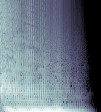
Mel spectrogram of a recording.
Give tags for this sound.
kick
studio

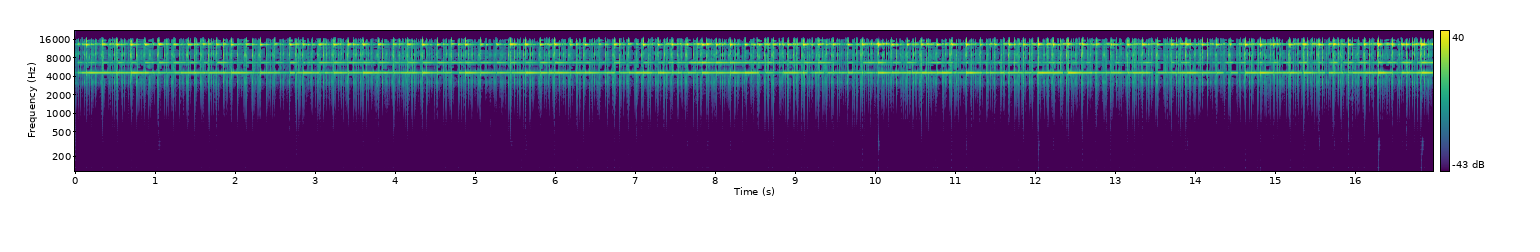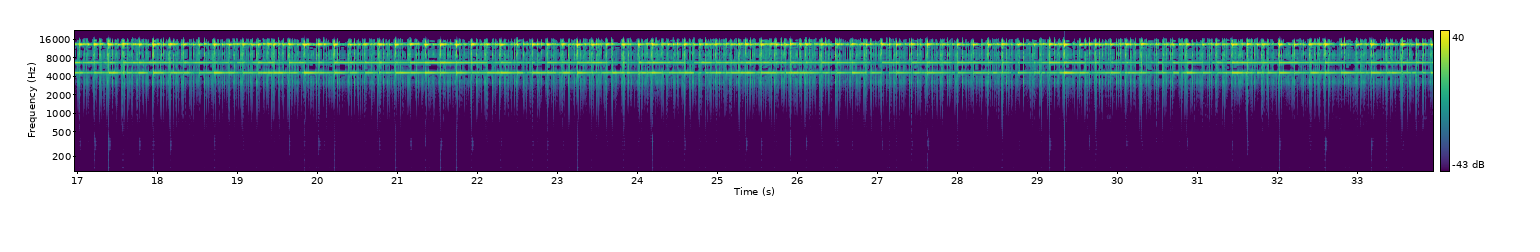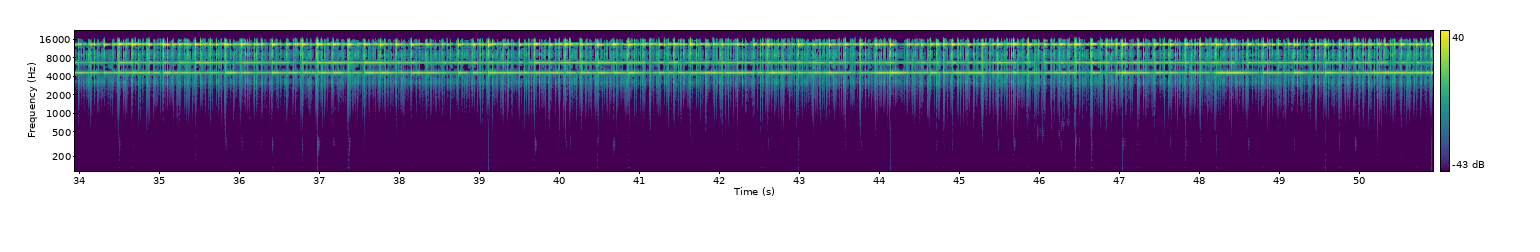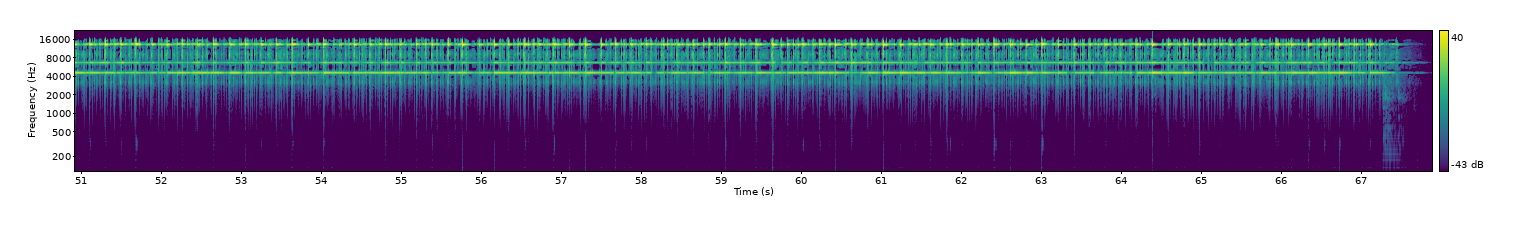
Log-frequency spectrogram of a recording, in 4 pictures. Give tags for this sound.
bell
buddhist
Japan
ringing
small

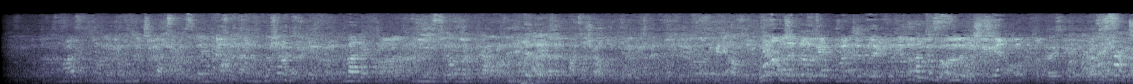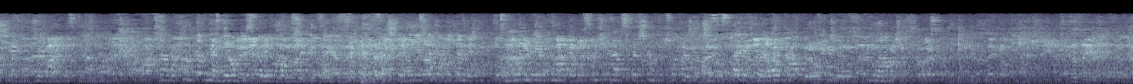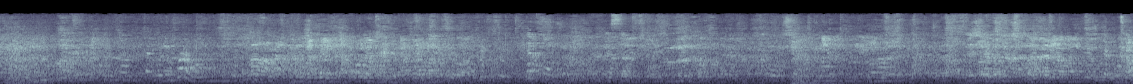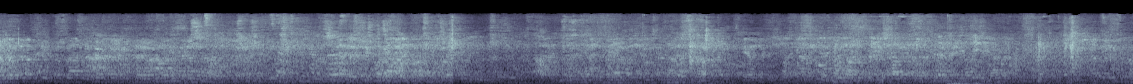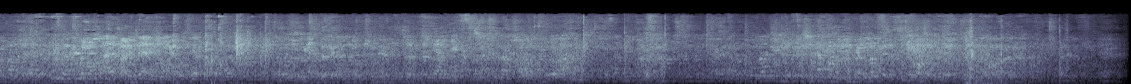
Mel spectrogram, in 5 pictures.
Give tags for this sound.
collegium-historicum
corridor
hubbub
noise
people
poland
poznan

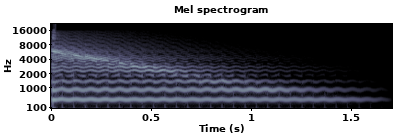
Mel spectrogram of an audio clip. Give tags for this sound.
8bit
animation
arcade
cartoon
film
game
games
magic
movie
nintendo
retro
video
video-game

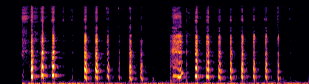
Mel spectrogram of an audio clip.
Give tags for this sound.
giggle
happy
laugh

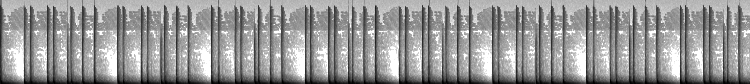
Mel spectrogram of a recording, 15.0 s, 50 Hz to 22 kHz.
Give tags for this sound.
design
2BARS
Techno
groovy
drum
loop
bass
4
Low
percs
BARS
percussion-loop
rhythm
beat
drum-loop

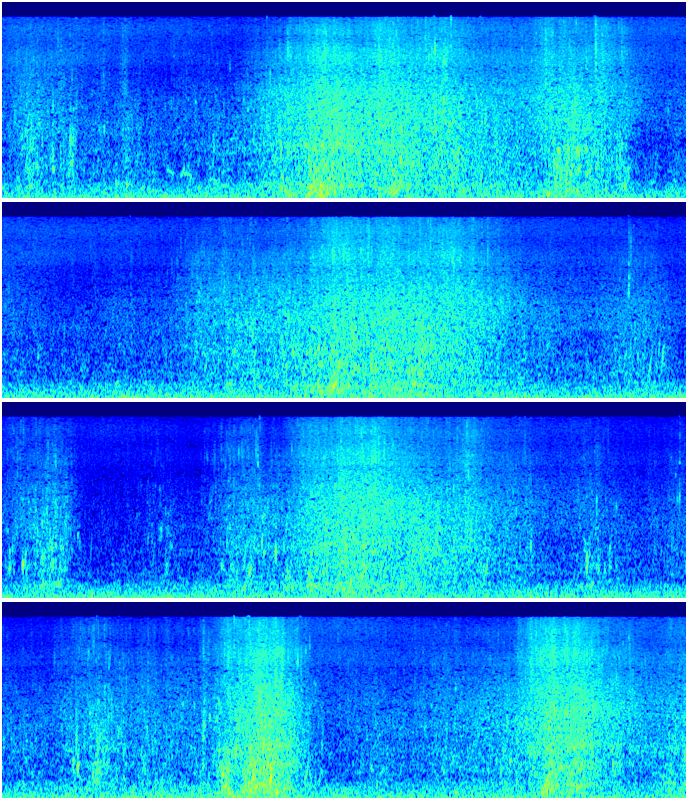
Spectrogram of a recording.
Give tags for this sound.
water
chill
sea

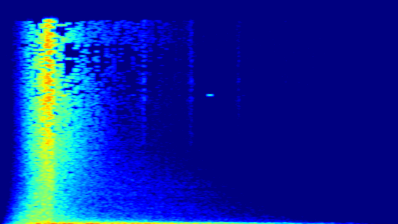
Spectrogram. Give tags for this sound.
Transition
sfx
sound
woosh
swish

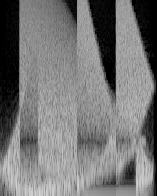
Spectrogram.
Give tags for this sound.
digital
noise
synthesis
synth
electronic
synthetic
weird
sound-design
synthesizer
future

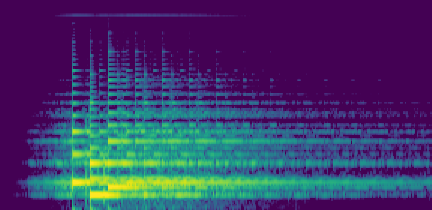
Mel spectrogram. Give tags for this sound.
analog
delay
intro
synth

